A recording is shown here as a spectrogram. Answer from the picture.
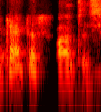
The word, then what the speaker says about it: Qantas: Actually, like this week, I saw an article that kind of opened a lot of people's eyes, and it was from Qantas. Did I say that right? Qantas, yeah.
